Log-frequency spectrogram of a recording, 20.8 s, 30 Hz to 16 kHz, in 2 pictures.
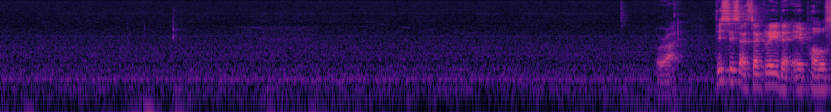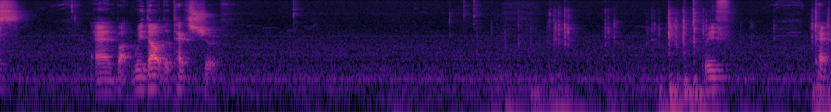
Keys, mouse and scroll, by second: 8.4-14.0 drag, 16.2 click, 17.0 space, 18.4-20.7 typing.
